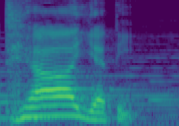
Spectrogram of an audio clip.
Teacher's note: ध अक्षर महाप्राण है, इसीलिए यहां पर ध्वनि एम्फेसिस थोड़ा अधिक होगा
